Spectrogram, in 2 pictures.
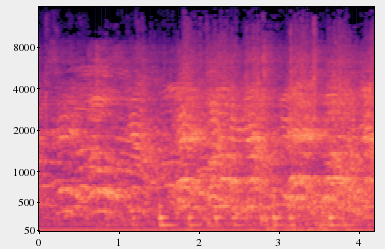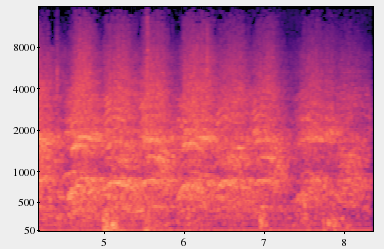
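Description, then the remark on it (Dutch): A courtroom audience of angry voices chants together in a loud, rhythmic protest after a verdict, repeating the shouted Italian word "vergogna" (shame) over and over. “Vergogna, schande, scandeert het publiek in de rechtszaal.”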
